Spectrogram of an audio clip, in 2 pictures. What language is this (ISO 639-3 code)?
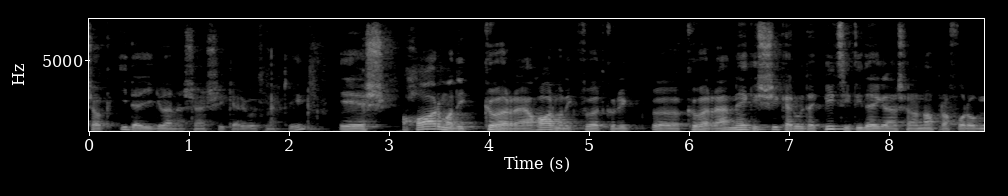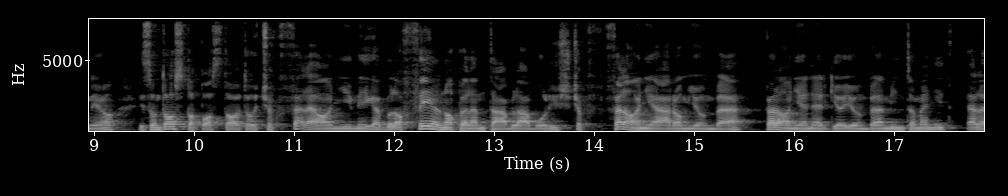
hun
